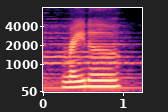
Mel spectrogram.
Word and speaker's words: Rena: say this game has corrected me in terms of how to pronounce well how to pronounce a raina's name cuz it could be like Reena Reena Raina Reena Raina rhina there's a number of ways you can think about pronouncing it but that they made it clear that it's you know it's Raina kind of the like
